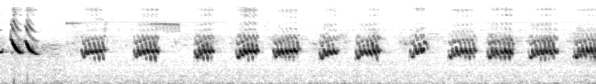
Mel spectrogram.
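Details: Common myna making an opening pair of sharp falling whistles followed by a long steady series of harsh, buzzy chattering notes, about two per second, quieter than the opening.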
